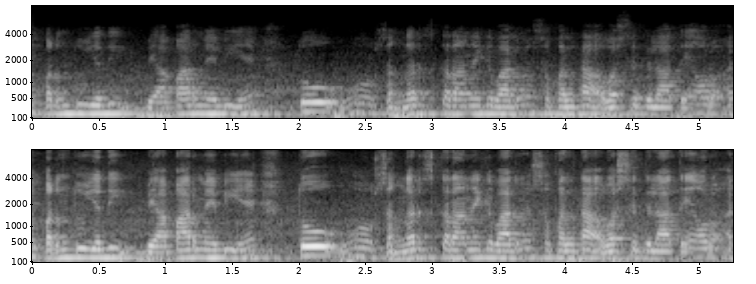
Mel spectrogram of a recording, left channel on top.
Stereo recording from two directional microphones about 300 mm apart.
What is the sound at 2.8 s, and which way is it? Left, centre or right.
Speech, right.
